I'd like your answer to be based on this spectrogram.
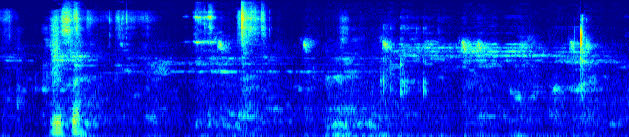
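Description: Coloured fancy pigeons in a loft collection cooing softly in short low bursts, with faint chirps and ticking noises in the background, no talk over them.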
